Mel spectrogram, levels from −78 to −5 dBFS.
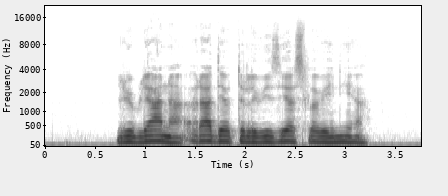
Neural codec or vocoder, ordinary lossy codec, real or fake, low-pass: none; none; real; 19.8 kHz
